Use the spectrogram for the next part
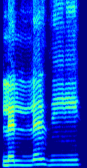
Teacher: दाल को नरमी से पढ़ना है और या मद्दा करनी है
